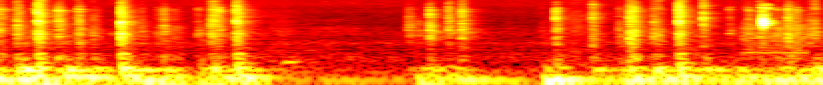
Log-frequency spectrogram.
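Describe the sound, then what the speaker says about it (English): Keys clatter on a computer keyboard in quick bursts of rapid clicks, broken by a short pause before the typing resumes, close and fairly clear with no voices over it. "I'm already typing something"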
